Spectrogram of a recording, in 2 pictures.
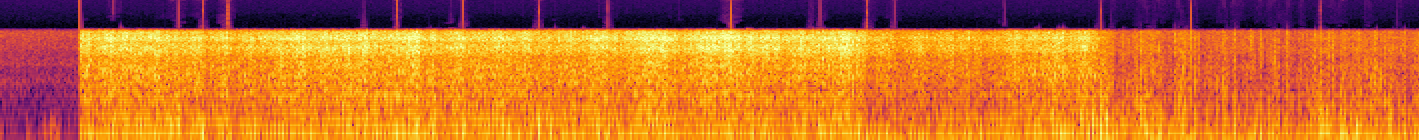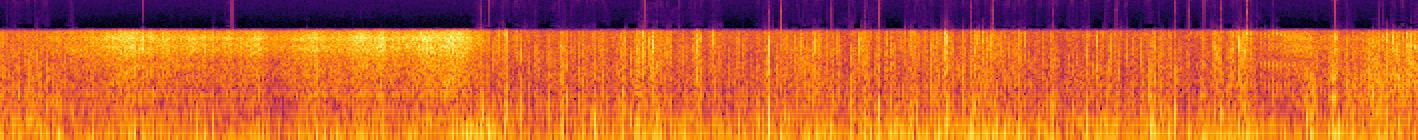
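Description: Engine of a small off-road vehicle (quad bike or buggy) running steadily as it is ridden along a road, heard from on board, with heavy wind noise on the microphone. It starts abruptly about half a second in.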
